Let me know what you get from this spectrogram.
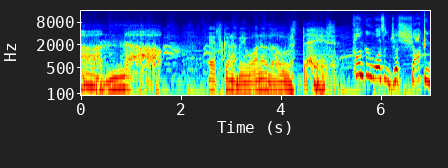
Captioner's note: game audio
